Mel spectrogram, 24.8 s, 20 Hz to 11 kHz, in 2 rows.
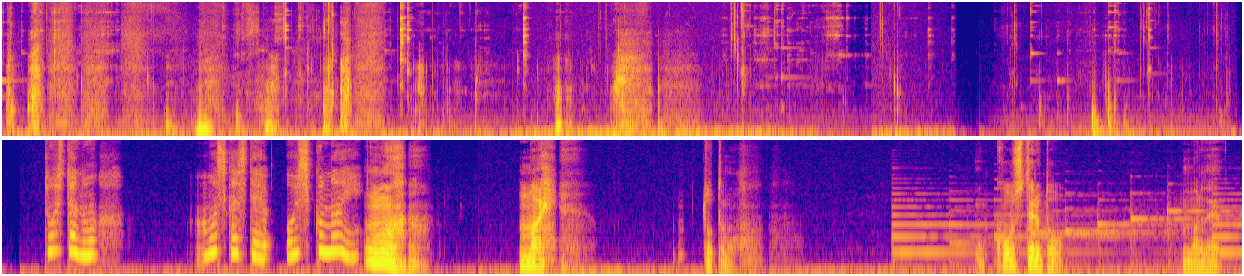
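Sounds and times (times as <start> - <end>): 
light clinks of tableware: 0.0 - 3.2, 3.8 - 5.4, 7.3 - 11.8
person chewing a dish made from leftovers: 0.0 - 7.7, 8.7 - 9.3
speech: 2.0 - 2.9, 14.7 - 16.7, 17.6 - 18.0, 19.4 - 19.9, 22.4 - 23.1, 24.2 - 24.7.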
